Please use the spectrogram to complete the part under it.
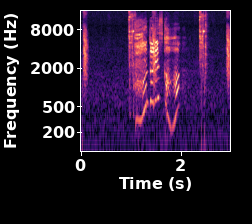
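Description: A young woman speaks in a bright, cheerful voice.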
